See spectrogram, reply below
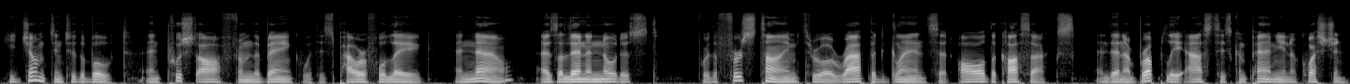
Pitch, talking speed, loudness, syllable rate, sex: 110 Hz, 180 wpm, -21 LUFS, 4.6 syllables/s, male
